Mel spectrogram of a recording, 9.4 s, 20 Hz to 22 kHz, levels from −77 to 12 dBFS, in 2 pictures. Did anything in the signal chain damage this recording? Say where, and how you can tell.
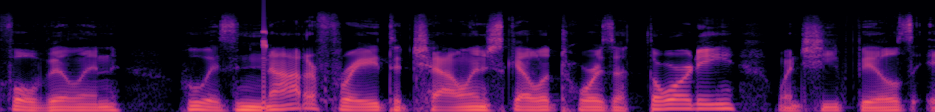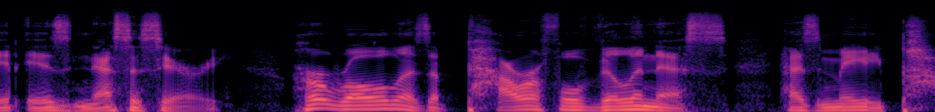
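Yes. Damaged data in the compressed stream shows up as a brief blip from 1.31 to 1.33 s, between "villain who is" and "afraid to challenge". Corrupted bytes at that point made the decoder misread frames and lose sync until it found the next valid header.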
